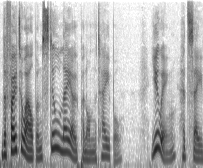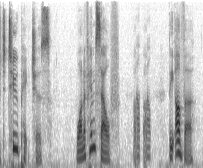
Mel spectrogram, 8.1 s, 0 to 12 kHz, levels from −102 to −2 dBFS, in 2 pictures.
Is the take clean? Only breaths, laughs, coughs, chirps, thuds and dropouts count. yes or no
no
